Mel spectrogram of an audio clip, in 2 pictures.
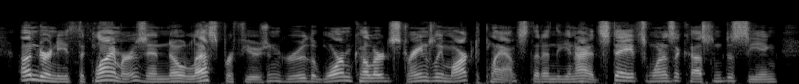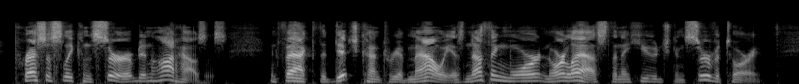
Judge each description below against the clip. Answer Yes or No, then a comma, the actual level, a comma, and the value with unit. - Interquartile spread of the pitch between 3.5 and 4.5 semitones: No, average, 5.2 semitones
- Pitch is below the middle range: No, medium, 145 Hz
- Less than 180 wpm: Yes, average, 170 wpm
